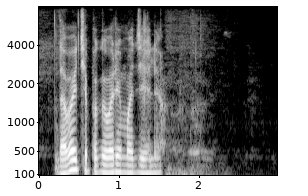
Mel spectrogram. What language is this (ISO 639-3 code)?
rus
